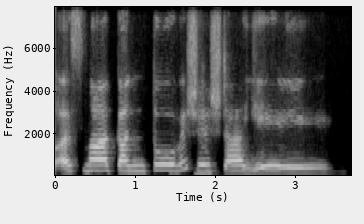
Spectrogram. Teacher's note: Letting the nasal sound take the form of the t, right? So asmakantu vishishtaye.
